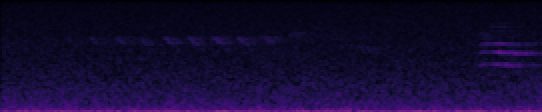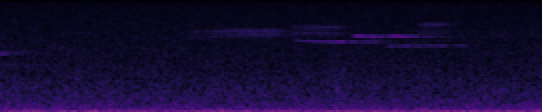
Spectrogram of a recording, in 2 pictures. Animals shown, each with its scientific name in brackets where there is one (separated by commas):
Black-throated Green Warbler (Setophaga virens), Black-capped Chickadee (Poecile atricapillus), Blue Jay (Cyanocitta cristata), Yellow-rumped Warbler (Setophaga coronata)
